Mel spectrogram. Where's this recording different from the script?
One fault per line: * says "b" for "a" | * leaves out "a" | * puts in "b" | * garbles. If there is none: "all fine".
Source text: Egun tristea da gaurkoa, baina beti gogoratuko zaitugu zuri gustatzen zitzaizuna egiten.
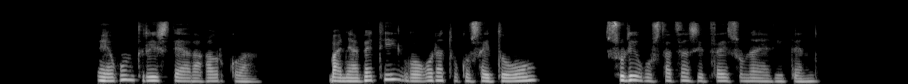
all fine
